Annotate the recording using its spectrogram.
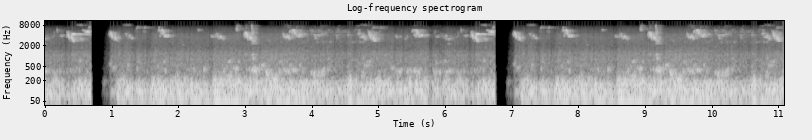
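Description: A small bird chirps in short, high bursts.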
